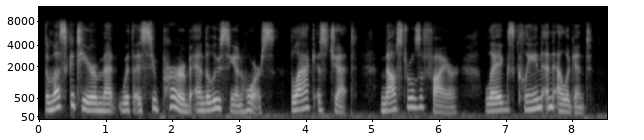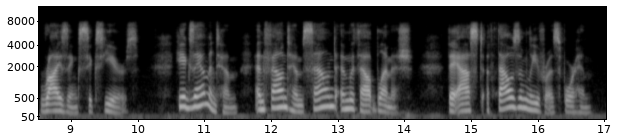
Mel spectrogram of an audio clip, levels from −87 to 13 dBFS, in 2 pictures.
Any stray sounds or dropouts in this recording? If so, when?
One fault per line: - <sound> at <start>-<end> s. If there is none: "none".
none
